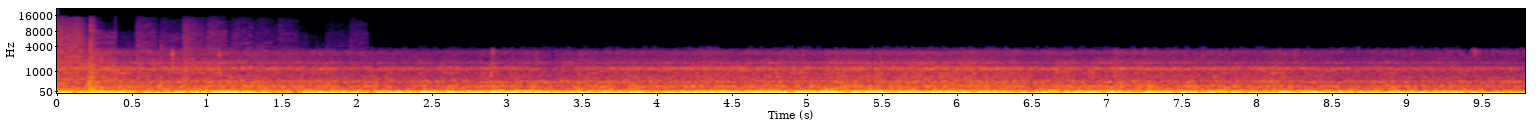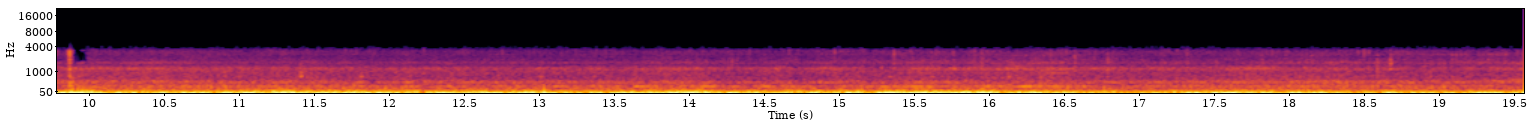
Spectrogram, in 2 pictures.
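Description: Wind buffeting the microphone of a camera carried on a mountain bike riding a dirt track: a gusty low rumble with ride noise underneath, and one short click about halfway through.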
